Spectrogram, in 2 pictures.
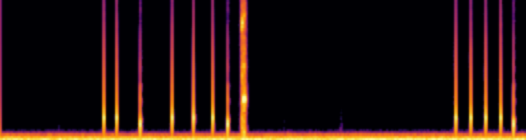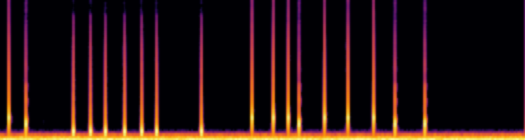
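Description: Keyboard clicks tap out quickly in short bursts.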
